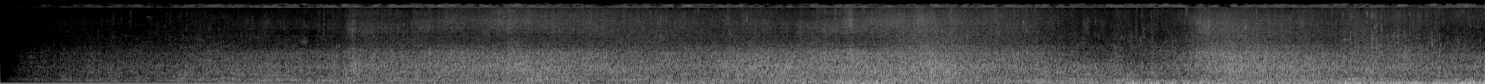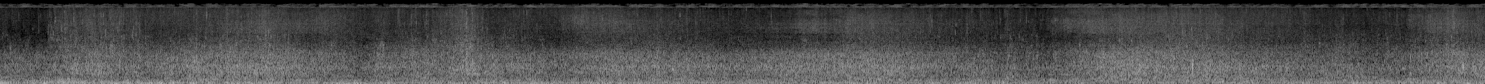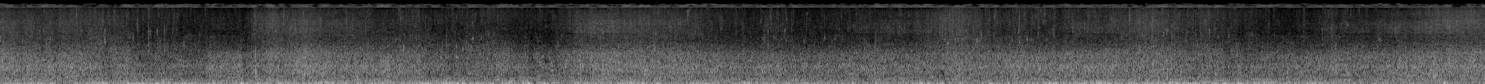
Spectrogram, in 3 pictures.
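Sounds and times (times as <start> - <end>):
ocean waves: 0.0 - 44.5.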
